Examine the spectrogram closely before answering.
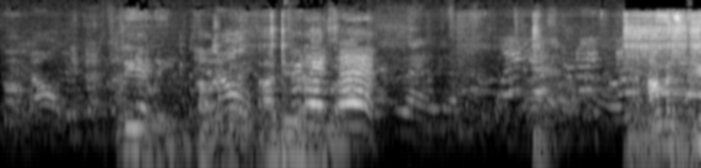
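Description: Men and women in a crowd chatter nearby.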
